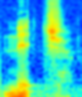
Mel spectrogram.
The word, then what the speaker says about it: niche: a lot of Americans instead of saying Niche say niche even to the point where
